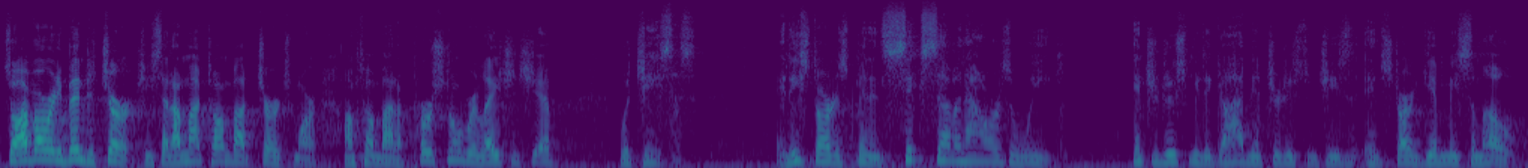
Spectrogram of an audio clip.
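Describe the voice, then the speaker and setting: A man's voice: a little fast, husky. Dramatic man telling his testimony. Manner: dramatic storytelling, repeats phrases for emphasis; swings from loud bursts to quiet low lines. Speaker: chapel guest speaker. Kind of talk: personal testimony talk.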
